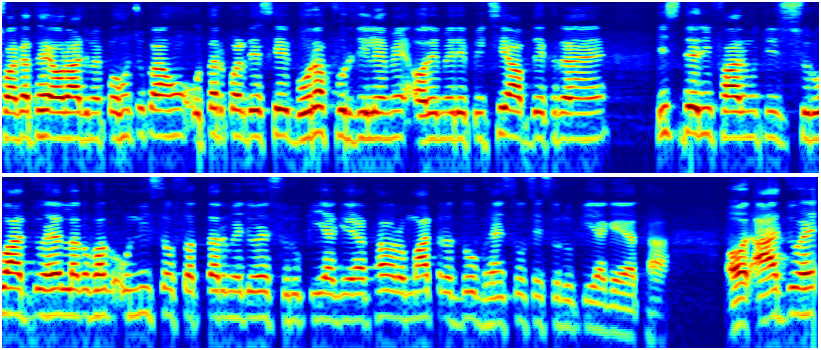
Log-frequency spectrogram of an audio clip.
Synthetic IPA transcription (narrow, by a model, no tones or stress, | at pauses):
swaːɡət̪ɦɛɔːɾaːd͡ʒmɛ̃pɐɦʊ̃t͡ʃt͡ʃʊkaɦũʔʊt̪ːəɾpɾəd̪eːʃkeɡoːɾəpʊɾd͡ʒɪlemẽʔɔːɾjemeːɾepiːt͡ʃʰeaːp̚d̪eːkʰɾɐɦeɦɛ̃ | ɪsɖeːɾipʰaːɾmkiʃʊɾuaːt̪̚d͡ʒoːɦɛlɐɡbʱəɡʊnːiːsːɔːsət̪ːəɾmẽd͡ʒoːɦɛʃʊɾukijaɡɐjat̪ʰaɔːɾmaːt̪ɾəd̪oːbʱɛ̃ːsõseʃʊɾukijaɡɐja̰t̪ʰa̰ː | ɔːɾʔaːd͡ʒd͡ʒoːɦɛ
